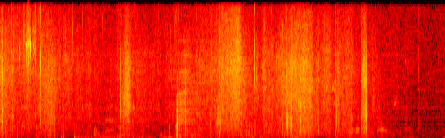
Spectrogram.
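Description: A hand rubs and scratches through a dog's thick fur.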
